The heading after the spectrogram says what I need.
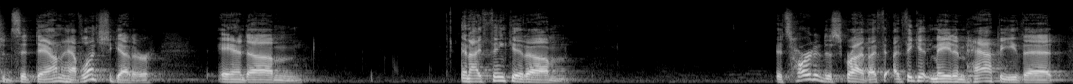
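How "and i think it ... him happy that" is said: holding back tears; emotional. Real, not acted. Guest recalls what lunch meant to Packard, choked up. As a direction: voice tight with emotion, pitched higher, with long pauses. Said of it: "I'll keep my composure after that".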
